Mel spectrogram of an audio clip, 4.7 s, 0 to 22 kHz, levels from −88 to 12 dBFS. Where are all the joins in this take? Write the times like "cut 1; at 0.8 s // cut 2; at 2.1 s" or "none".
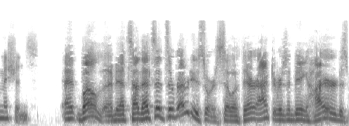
cut 1; at 2.9 s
